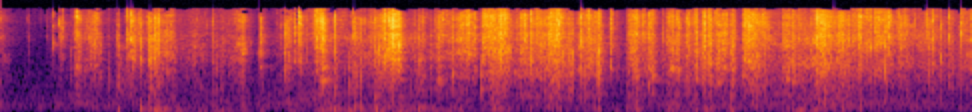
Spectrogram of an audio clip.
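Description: A thin, crumpled aluminum foil sheet is held in both hands and crinkled, squeezed and scratched with the fingertips. The result is a dense, bright crackling and rustling that rises and falls in short bursts for about six seconds, with very little low end.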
